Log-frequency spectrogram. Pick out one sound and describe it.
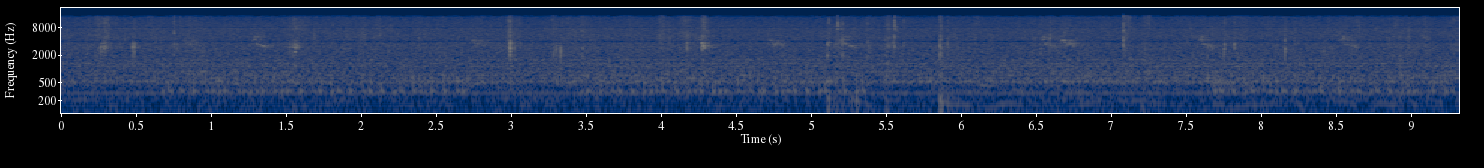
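Plastic parts click and clack.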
